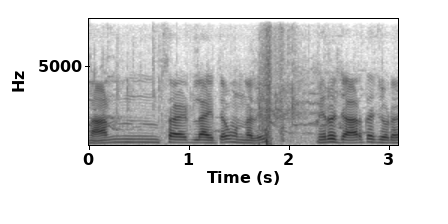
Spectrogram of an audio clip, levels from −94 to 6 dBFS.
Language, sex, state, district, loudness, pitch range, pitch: Telugu, male, Telangana, Nalgonda, -17 LUFS, 165-195 Hz, 180 Hz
